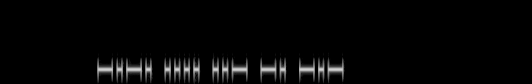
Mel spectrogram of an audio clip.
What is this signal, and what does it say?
Morse code, heard as a keyed tone, about 26 wpm, 700 Hz. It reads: CHUNK
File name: 5 Letter Words - First 3 Letters Given - 25wpm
